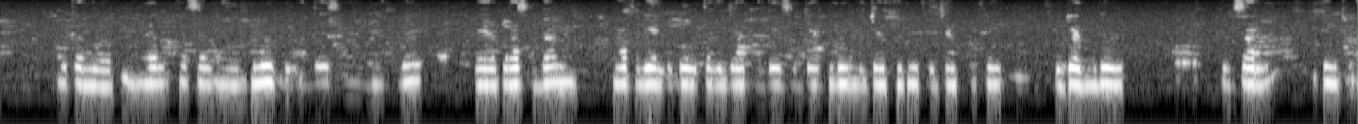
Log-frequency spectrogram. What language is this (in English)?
Somali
